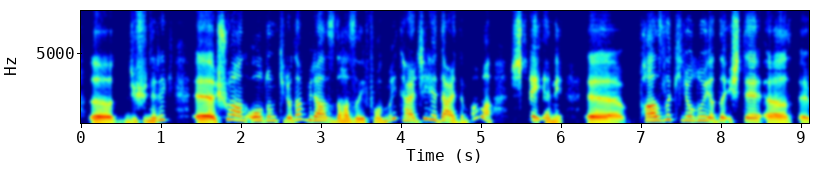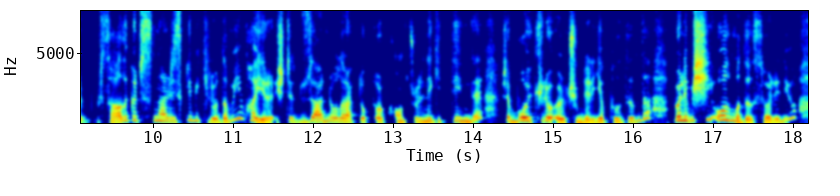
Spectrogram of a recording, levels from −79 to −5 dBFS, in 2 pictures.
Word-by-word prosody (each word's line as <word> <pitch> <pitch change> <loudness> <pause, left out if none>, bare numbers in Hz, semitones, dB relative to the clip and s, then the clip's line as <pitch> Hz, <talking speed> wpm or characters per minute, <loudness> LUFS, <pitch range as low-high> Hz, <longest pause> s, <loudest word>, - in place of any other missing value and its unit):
ııı, 175 -2 +7 0.2
düşünerek, 215 +10 -2 0.3
eee, 190 -2 +10
şu 340 - -2
an 285 -4 +2
olduğum 260 0 +1
kilodan 250 +8 -2
biraz 245 -6 +1
daha 205 -1 +3
zayıf 195 +1 -2
olmayı 210 - -3
tercih 255 - -1
ederdim 210 - 0
ama - - -3 0.2
şey, 275 - -1
hani, 195 -3 -1 0.3
eee, 165 -5 +6 0.2
fazla 265 +6 +4
kilolu 275 -3 -3
ya 225 -4 0
da 240 - +3
işte, 220 -3 0
ııı, 170 -1 +2
eee, 450 -6 -1 0.2
sağlık 200 +9 -1
açısından 250 -3 -2
riskli 230 +5 -7
bir 255 - -6
kiloda 200 -2 -2
mıyım? 390 - -4
Hayır. 170 - +1
İşte, 220 -2 -7
düzenli 220 +2 0
olarak 210 -1 -1
doktor 215 0 -2
kontrolüne 205 0 -4
gittiğimde, 210 +1 -4 0.2
işte, 240 -5 -2
boy, 240 +1 +5
kilo 230 +2 0
ölçümleri 185 -1 -1
yapıldığında 210 +3 -3 0.3
böyle 265 -1 +4
bir - - -3
şey 330 +7 +3
olmadığı 210 - +1
söyleniyor 180 - -3
220 Hz, 155 wpm, -24 LUFS, 200-260 Hz, 0.3 s, eee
